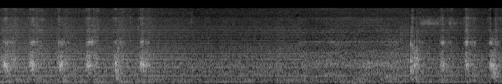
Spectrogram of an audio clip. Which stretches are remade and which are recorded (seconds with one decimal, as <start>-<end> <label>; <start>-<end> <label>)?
0.0-3.0 recorded; 3.0-4.0 remade; 4.0-5.0 recorded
